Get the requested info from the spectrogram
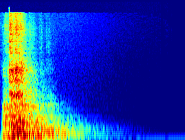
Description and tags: Metal Object Movement
Moving a large metal object. Can't remember what it was, think it was an oil drum.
